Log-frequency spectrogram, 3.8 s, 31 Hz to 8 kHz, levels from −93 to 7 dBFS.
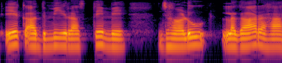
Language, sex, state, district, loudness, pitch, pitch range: Hindi, male, Uttar Pradesh, Lucknow, -18 LUFS, 140 Hz, 135-150 Hz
